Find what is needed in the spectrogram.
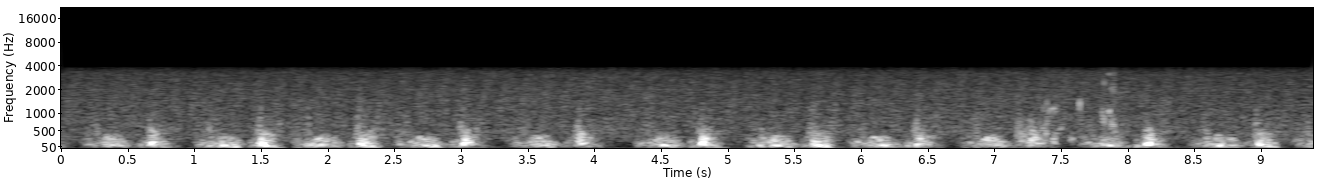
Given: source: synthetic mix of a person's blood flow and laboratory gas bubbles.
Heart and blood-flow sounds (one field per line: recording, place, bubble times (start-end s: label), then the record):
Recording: Doppler ultrasound of blood flow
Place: precordium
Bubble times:
7.14-7.27 s: bubbles
7.33-7.53 s: bubbles
7.56-7.68 s: bubbles
7.79-7.96 s: bubbles
From the record:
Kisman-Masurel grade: 211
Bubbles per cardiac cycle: several, 3 to 8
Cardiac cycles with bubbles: 1 to 10%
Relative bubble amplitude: barely perceptible (0.100 to 0.250)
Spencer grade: 1 (occasional bubble signal discernible with the cardiac motion signal, with majority of cardiac periods free of bubbles)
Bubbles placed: anywhere in the cardiac cycle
